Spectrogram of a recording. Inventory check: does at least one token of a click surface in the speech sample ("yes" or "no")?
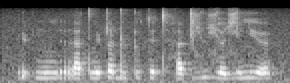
no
